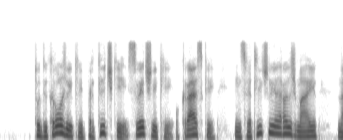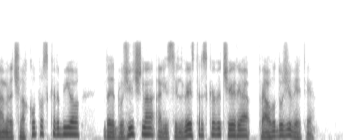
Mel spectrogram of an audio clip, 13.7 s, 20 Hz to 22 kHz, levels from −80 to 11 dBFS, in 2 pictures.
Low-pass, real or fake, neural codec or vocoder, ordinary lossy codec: 7.2 kHz; fake; codec, 16 kHz, 1 kbps, FreqCodec, larger model; none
